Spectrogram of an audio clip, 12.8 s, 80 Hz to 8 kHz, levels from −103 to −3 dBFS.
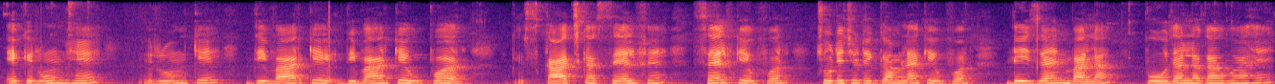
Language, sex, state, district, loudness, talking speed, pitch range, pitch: Hindi, female, Gujarat, Valsad, -20 LUFS, 130 wpm, 210-235 Hz, 225 Hz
